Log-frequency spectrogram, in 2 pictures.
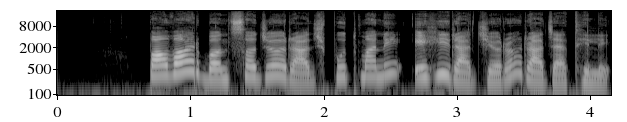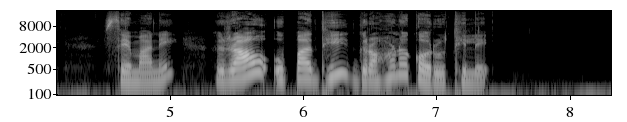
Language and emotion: Odia, neutral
